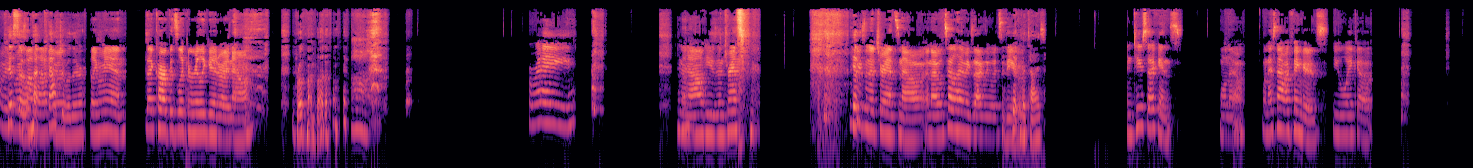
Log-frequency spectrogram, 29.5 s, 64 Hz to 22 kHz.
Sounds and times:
Speech: 0:00.0 - 0:03.1, 0:10.6 - 0:11.5, 0:17.0 - 0:20.9.

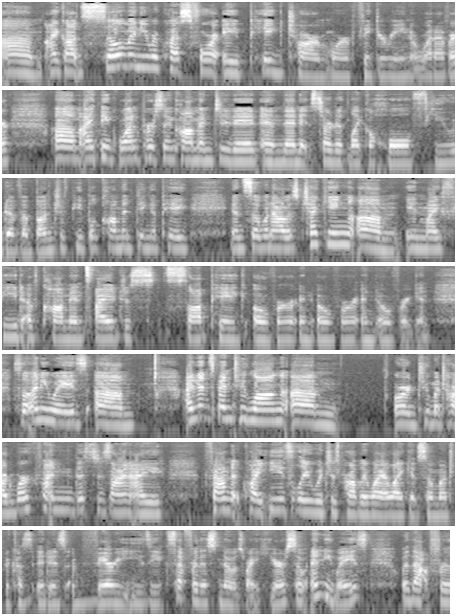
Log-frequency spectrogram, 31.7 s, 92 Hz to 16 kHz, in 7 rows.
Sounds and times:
Speech: 0:00.0 - 0:31.6.

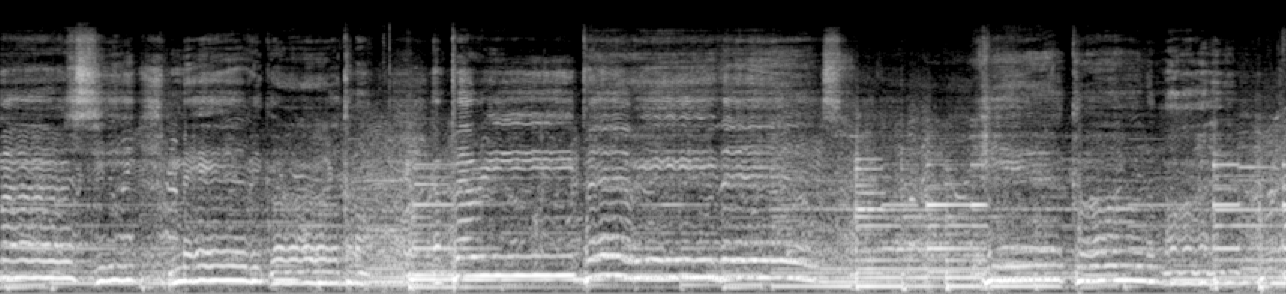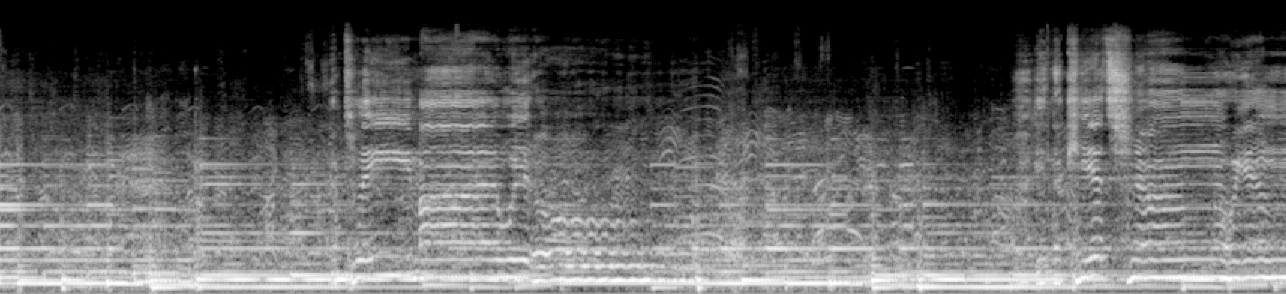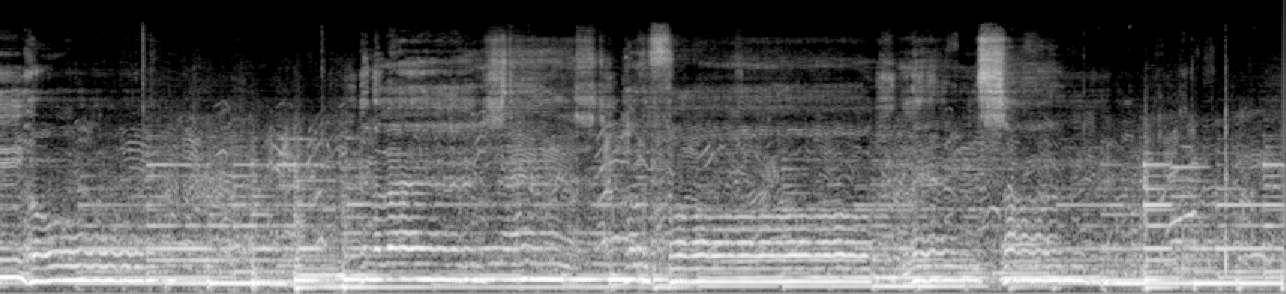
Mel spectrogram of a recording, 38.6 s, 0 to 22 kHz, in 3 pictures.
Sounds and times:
Music: 0:00.0 - 0:38.5.

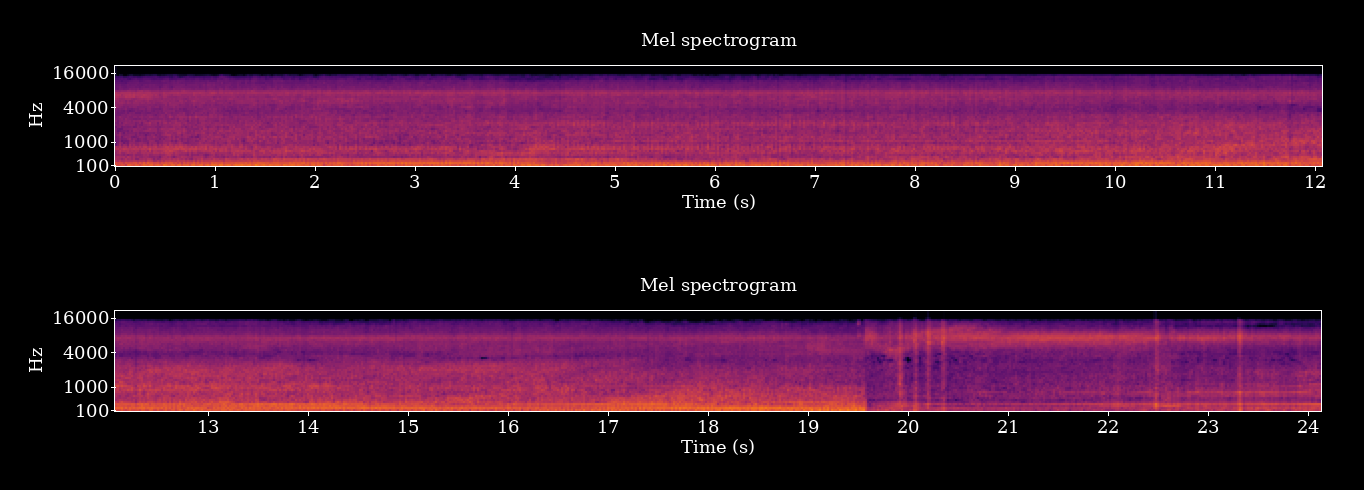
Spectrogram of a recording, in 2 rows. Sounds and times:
Lawn mower: 0:00.0 - 0:24.1.

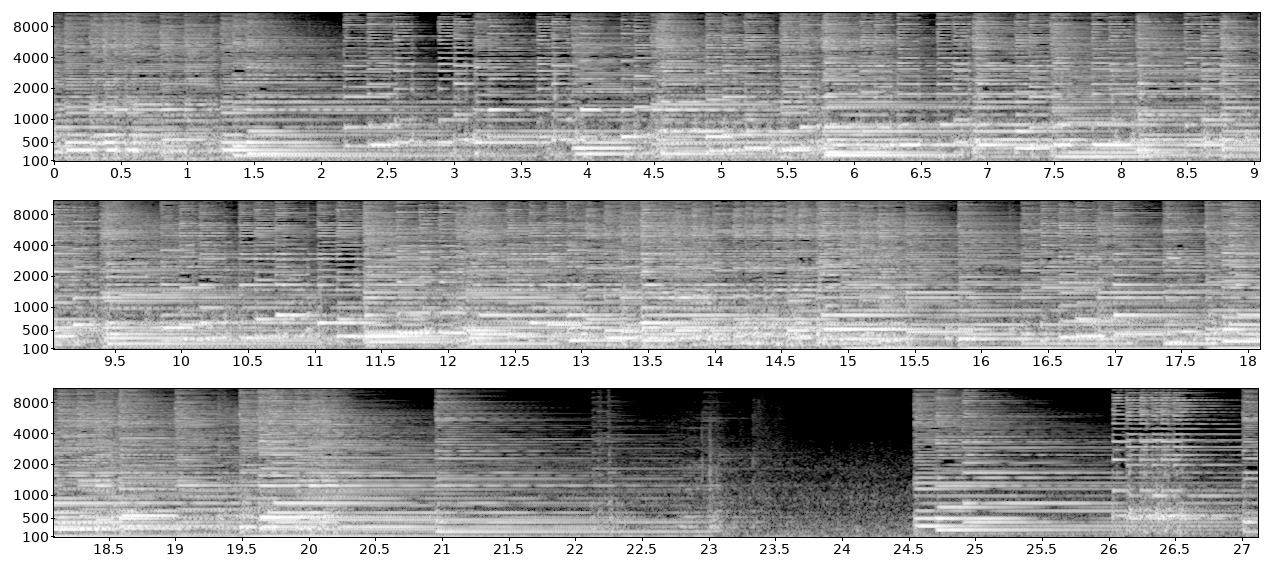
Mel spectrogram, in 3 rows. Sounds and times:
Harpsichord: 0:00.0 - 0:23.4, 0:24.4 - 0:27.1
Piano: 0:00.0 - 0:27.1.

